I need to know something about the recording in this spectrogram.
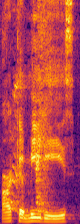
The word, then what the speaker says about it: Archimedes: do next but archimedes principle and again you pronounce his name archimedes it says it is the buoyant force on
